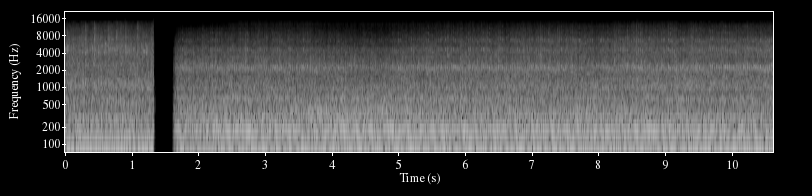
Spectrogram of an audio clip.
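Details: 1950s Ferguson TO-30 tractor after ignition wiring repair, started to warm up before an oil change: steady, even low rumble for ten seconds with no stumbles or knocks; normal idle.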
